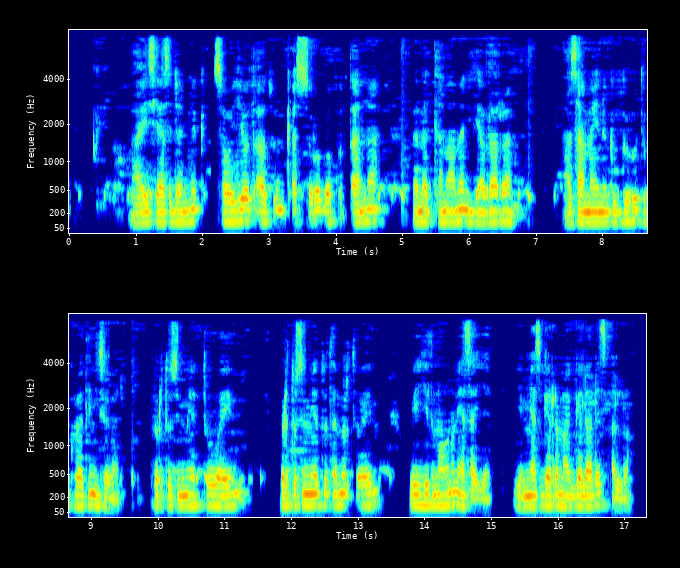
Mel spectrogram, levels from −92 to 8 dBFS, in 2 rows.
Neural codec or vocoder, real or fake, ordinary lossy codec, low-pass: none; real; AAC, 32 kbps; 7.2 kHz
